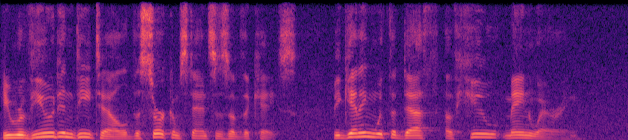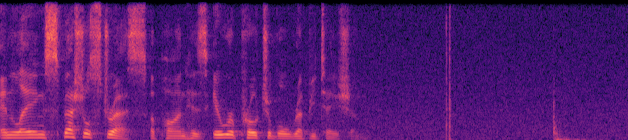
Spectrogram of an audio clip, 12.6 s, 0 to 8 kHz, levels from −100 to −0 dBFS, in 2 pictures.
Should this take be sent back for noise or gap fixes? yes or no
yes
